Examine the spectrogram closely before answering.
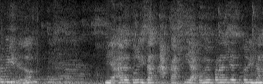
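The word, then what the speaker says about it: acacia: Iya, ada tulisan akasia. Kamu pernah lihat tulisan akasia? Tulisannya A-C-A-C-I-A. Dua C-nya tuh. Tapi begitu dua-dua tidak sama bacanya. Yang satu A, yang satu sia.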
